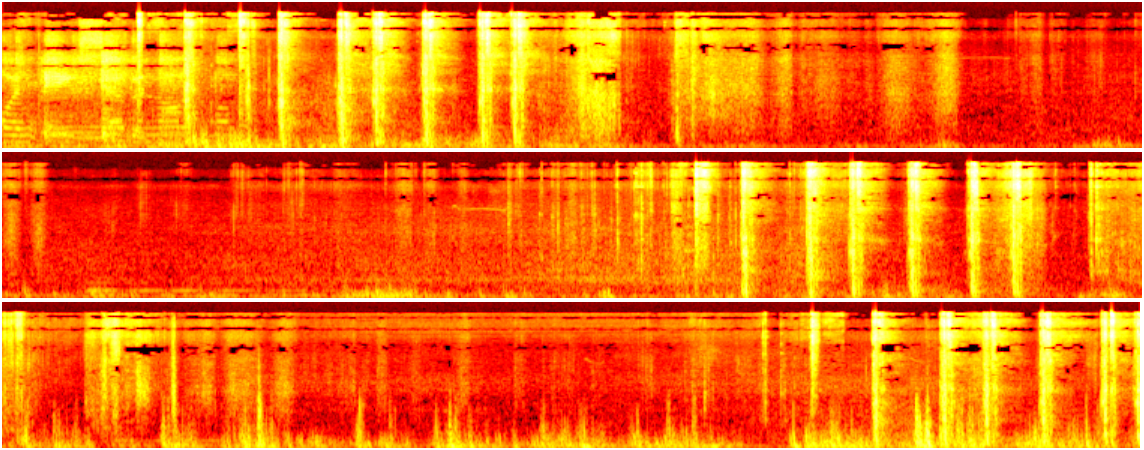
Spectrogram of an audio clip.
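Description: A nail gun fires in quick bursts of sharp snaps.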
